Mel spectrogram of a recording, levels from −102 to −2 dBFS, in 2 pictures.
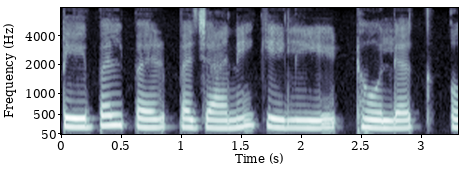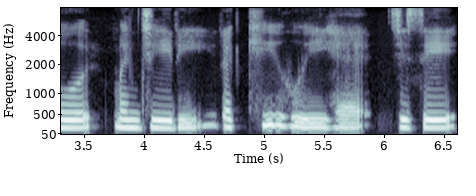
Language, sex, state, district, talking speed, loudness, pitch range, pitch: Hindi, female, Uttar Pradesh, Jyotiba Phule Nagar, 120 wpm, -14 LUFS, 180-205 Hz, 190 Hz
